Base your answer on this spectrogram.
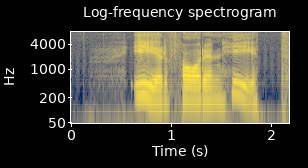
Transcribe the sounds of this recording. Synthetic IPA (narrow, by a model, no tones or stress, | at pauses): æːɾfɑːɾənheːt̪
